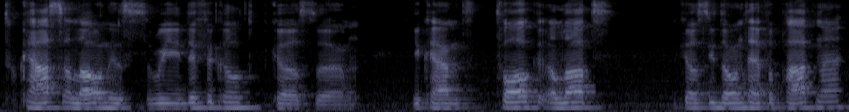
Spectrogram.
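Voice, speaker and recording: A man who speaks English as a second language chats before a match as co-caster. He talks hesitantly, pausing on fillers and laughing softly. His pitch sits in the middle range. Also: little pitch movement. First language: not English. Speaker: esports co-caster. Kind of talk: casual pre-show chat.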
